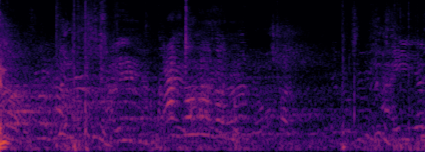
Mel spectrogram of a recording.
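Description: Quiet boxing-hall ambience: faint distant voices and a few soft thuds and taps from the ring.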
